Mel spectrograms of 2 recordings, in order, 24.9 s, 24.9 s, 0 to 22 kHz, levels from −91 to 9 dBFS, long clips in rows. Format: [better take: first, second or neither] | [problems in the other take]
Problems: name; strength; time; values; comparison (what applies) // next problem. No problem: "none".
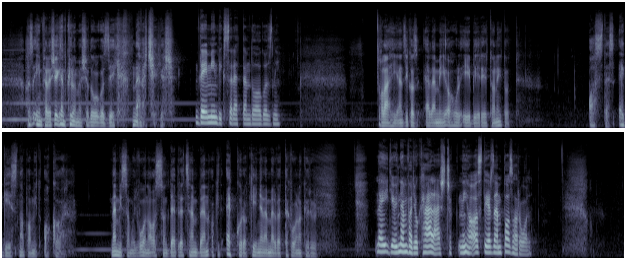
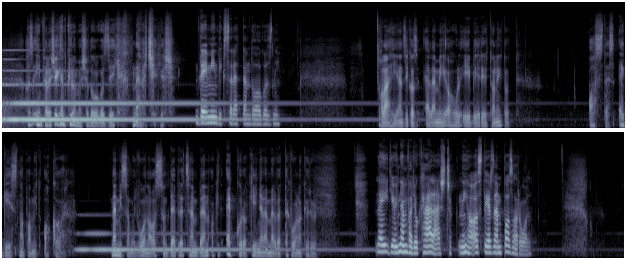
first | background music; loud; throughout; as loud as the speech; faint in the first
